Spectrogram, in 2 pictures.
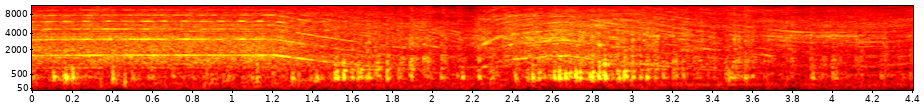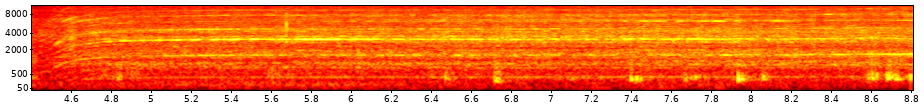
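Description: Corded drill with a paddle mixer churning lime mortar in a bucket. The motor whines steadily, slows down about a second and a half in, then speeds back up about four and a half seconds in and runs steadily again.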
